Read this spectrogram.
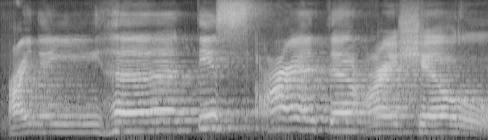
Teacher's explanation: Huruf ain keluar dari makhraj wasatul halqi, sifatnya tawassut lunak saja. Bukan a. Alaiha sin sukun hamas, nafas alirkan.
